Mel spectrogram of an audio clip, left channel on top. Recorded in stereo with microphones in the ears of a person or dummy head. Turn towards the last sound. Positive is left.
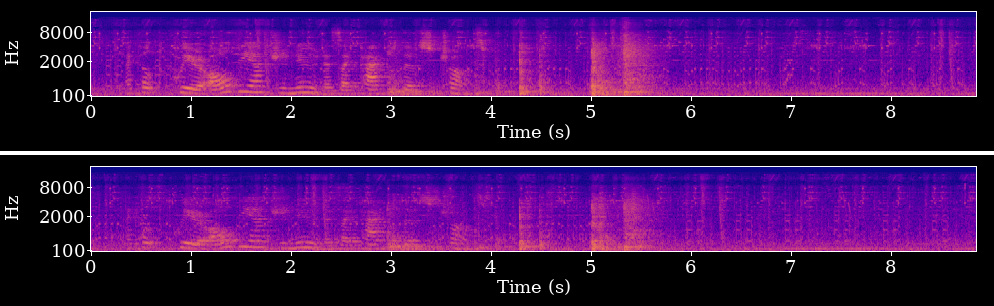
turn(degrees=45)  # may be behind; listen again after turning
